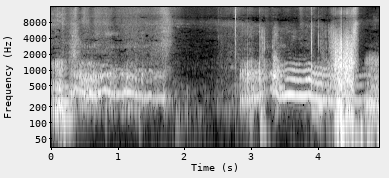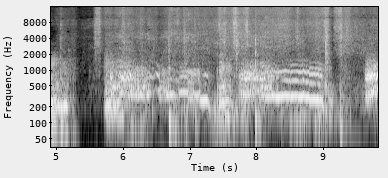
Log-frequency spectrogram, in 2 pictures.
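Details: Tug-of-war play between Toy Poodle puppies, with throaty growls, wavering whine-like tones and a brief sharp noisy burst, in irregular stretches separated by short silences.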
